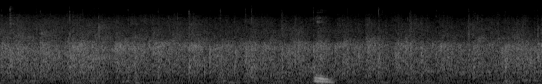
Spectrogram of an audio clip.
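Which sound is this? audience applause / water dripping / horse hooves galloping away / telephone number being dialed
audience applause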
